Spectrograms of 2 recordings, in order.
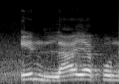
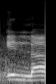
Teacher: نون اور لام قریب المخرج تھے، اس لیے نون کو لام سے بدل کر لام کا لام میں ادغام کر دیا تو الا ہو گیا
